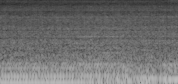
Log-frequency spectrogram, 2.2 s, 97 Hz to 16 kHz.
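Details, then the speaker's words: 1986 Chevrolet C10 4.3L V6 TBI after new injectors: idle drifts, its pitch sagging and climbing instead of holding steady. The owner suspects the idle needs readjusting and relearning, since it was set with the bad injectors. "y'all hear that? that little that little floating in RPM. I I'm pretty sure that's probably the A needs to be readjusted"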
